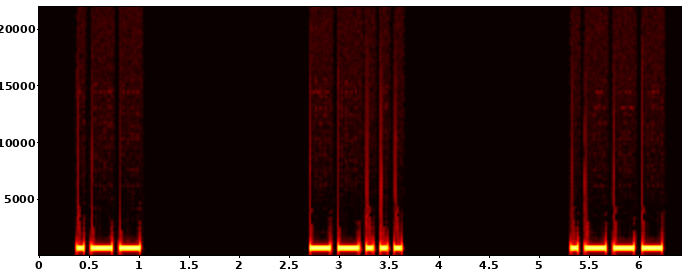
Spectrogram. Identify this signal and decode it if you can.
Morse code, heard as a keyed tone, about 17 wpm, spaced as for 5 wpm, 700 Hz. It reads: W7J
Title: USA Call Signs - 4 Characters - 8x Character Spacing - 17wpm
